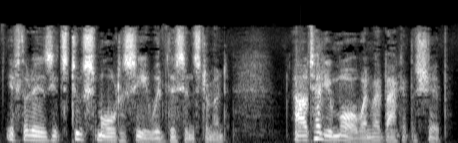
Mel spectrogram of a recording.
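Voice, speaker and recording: A man's voice: fairly low pitch, expressive, a little fast, slightly rough, no echo. A man voicing a confident, impatient male scientist exploring space, with an assured, explanatory delivery in a story reading. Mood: matter-of-fact.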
